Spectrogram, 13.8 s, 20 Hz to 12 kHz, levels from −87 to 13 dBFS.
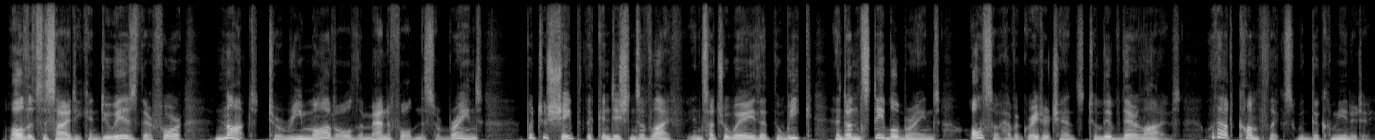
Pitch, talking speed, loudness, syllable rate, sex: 160 Hz, 195 wpm, -21 LUFS, 5.8 syllables/s, male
